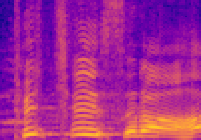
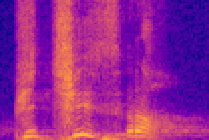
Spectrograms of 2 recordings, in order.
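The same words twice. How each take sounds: First: It is said boldly, with a confident voice. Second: It is said fearfully, with a trembling voice.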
